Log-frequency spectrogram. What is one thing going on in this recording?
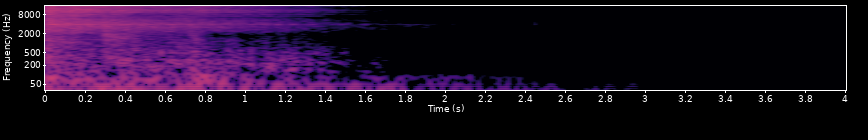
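A triumphant game fanfare rings out and quickly fades to silence.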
